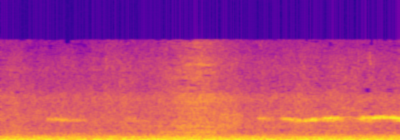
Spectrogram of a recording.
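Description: Faint, short, high insect chirps recurring over a low steady hum.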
